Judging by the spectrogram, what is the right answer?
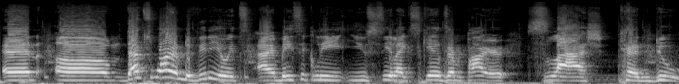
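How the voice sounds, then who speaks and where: A woman's medium-pitched voice with ordinary pitch variation, a fairly slow pace and hardly any pauses, over noticeable background noise. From Quebec. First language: French. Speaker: hip hop podcast host. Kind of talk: music review podcast. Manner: hesitant, many fillers.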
